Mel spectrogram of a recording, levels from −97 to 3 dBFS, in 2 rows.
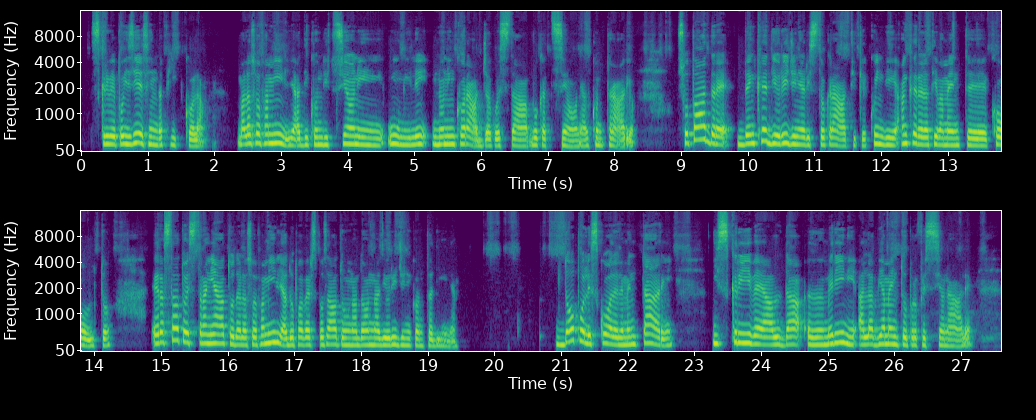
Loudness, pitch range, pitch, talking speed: -13 LUFS, 185-225 Hz, 200 Hz, 115 wpm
